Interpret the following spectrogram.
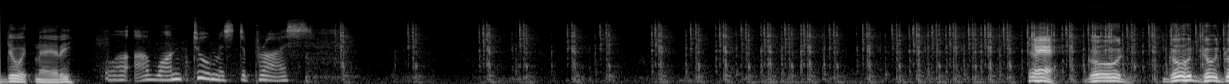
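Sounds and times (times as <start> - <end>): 
speech: 0.0 - 3.3, 10.3 - 12.2
sewing machine stitching a single-thread chain: 3.4 - 12.2.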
